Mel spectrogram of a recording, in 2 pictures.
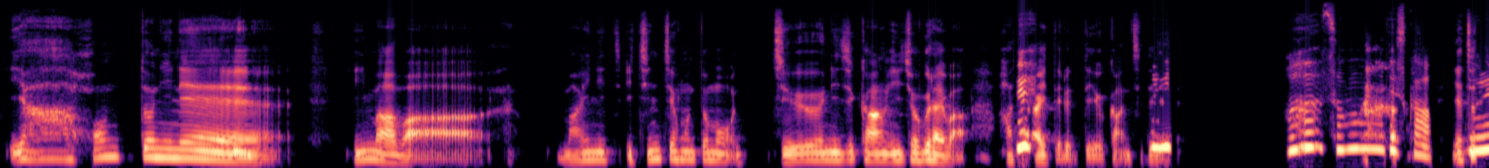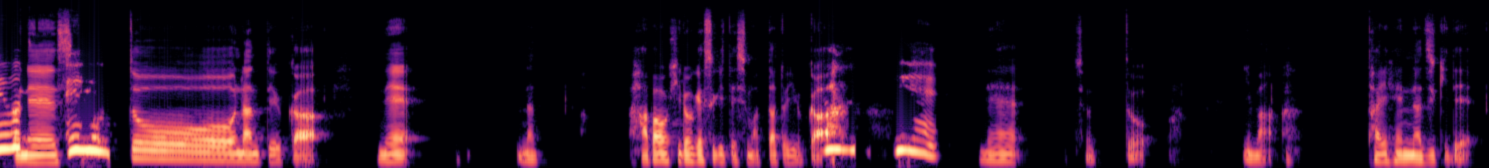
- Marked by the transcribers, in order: other noise; chuckle; unintelligible speech
- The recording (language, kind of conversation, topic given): Japanese, advice, 創作に使う時間を確保できずに悩んでいる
